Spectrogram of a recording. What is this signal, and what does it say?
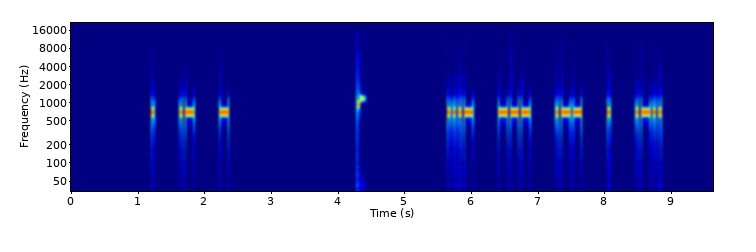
Morse code, heard as a keyed tone, about 27 wpm, spaced as for 16 wpm, 690 Hz. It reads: EAT VOWEL
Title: 3x Character Spacing - Top 500 Words - 28wpm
